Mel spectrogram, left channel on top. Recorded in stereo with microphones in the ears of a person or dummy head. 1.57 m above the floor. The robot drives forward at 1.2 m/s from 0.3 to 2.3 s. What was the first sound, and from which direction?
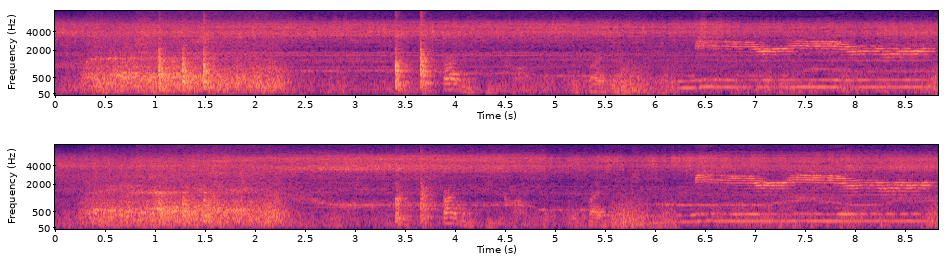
Knocking, 65° left (ahead or behind).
